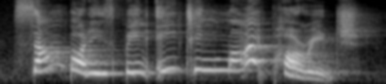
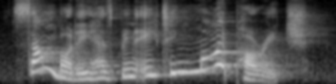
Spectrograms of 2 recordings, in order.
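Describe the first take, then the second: First: It is said in a high, squeaky voice. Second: It is said in a sweet, low voice.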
